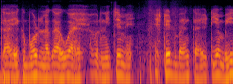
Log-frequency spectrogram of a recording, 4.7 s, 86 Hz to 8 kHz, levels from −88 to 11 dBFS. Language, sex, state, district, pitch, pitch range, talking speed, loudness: Hindi, male, Punjab, Pathankot, 125 Hz, 115-140 Hz, 180 wpm, -18 LUFS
